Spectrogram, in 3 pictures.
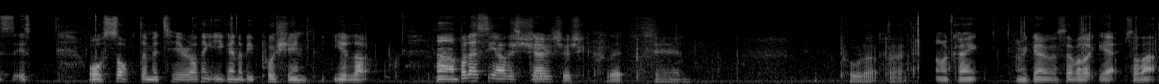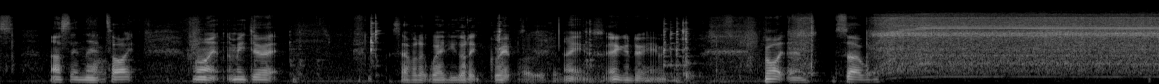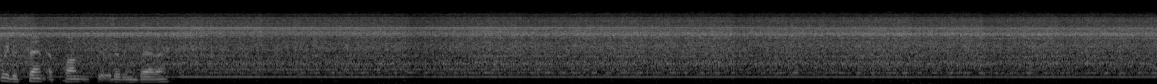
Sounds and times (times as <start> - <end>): Speech: 0.0 - 3.7, 8.4 - 14.4, 15.5 - 18.4, 19.2 - 20.4, 23.2 - 24.9
Drill: 19.5 - 34.7.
